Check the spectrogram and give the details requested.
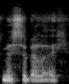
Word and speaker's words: miscibility: and the properties called misc ability or miss ability depends on whether you pronounce the C or not in the middle but miss ability of liquids and pronounce it it's miscibility immiscibility yeah I think yeah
